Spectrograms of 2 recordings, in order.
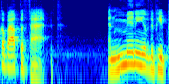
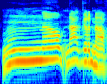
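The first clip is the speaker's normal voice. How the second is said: skeptical sister; 8 semitones higher, 3 dB louder than usual. Retold or imitated. Sister grilling Ben, acted quote.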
